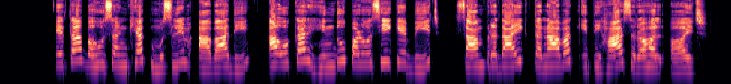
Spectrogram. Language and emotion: Maithili, neutral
